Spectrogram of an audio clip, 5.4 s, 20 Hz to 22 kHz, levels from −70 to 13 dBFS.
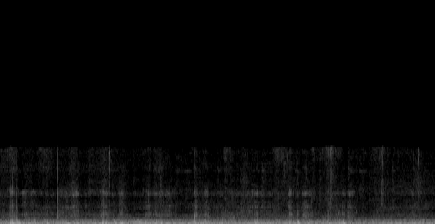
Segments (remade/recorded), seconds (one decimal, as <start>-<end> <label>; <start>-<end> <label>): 0.0-2.2 remade; 2.2-5.4 recorded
